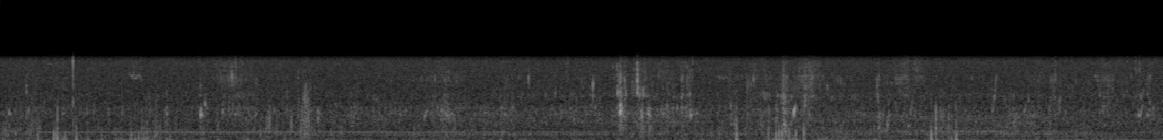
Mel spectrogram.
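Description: Water splashing and rushing along a plastic kayak's hull as a hooked fish tows the kayak through chop (a 'sleigh ride'), with a few sharper slaps and knocks, the loudest about eight and ten seconds in.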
